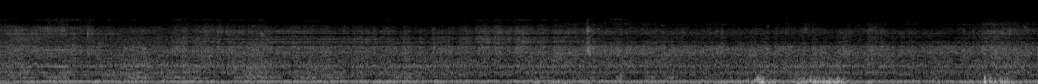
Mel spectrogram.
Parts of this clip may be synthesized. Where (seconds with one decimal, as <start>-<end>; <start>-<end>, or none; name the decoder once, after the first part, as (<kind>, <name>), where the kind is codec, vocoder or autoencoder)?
0.0-2.0 (codec, SNAC)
